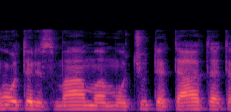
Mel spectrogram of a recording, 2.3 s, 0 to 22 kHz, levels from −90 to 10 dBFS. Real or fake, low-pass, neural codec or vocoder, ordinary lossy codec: real; 7.2 kHz; none; AAC, 48 kbps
